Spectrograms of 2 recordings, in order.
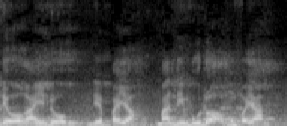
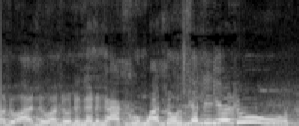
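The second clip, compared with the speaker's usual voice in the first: mock groans; 6 semitones higher, faster than usual. Man mocking the old man's groans, a string of pained aduh. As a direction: groan over and over.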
